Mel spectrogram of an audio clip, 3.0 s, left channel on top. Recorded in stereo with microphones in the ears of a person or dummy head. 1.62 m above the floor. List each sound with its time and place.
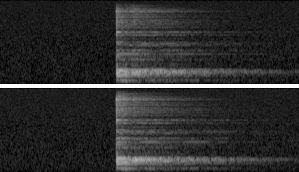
1.2 s a cowbell: 15° right (ahead or behind), 2.5 m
